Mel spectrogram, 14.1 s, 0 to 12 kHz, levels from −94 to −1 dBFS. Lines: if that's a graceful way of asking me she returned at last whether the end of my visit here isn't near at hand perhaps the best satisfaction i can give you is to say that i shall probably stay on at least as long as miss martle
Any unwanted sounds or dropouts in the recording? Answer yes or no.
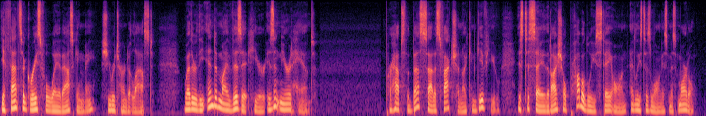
no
